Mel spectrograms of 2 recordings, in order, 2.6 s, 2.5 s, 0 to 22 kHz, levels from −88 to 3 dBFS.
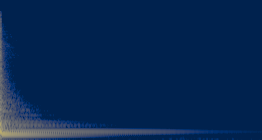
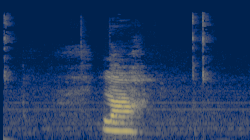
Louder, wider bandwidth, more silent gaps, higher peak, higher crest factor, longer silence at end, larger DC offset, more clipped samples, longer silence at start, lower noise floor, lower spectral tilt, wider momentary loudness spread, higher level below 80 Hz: second, -39 LUFS vs -24 LUFS; second, 7.2 kHz vs 16 kHz; neither; second, -12 dBFS vs -8 dBFS; about the same, 26 dB vs 22 dB; first, 1.75 s vs 0.45 s; neither; neither; about the same, 0 s vs 0.05 s; first, -85 dBFS vs -57 dBFS; first, -8.5 dB/octave vs -5.5 dB/octave; about the same, 24 LU vs 24 LU; second, -84 dBFS vs -70 dBFS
